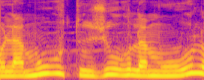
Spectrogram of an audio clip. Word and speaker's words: L'amour, toujours l'amour: E parlando di vecchi ricordi, adesso ci ascoltiamo L'amour, toujours l'amour, l'ho detto bene, che è uno dei brani cantati all'interno del documentario.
